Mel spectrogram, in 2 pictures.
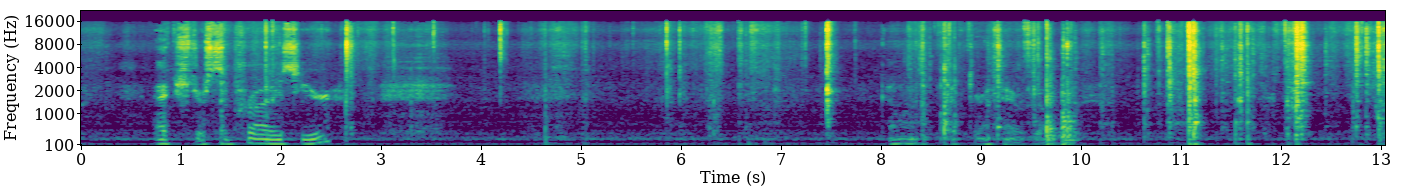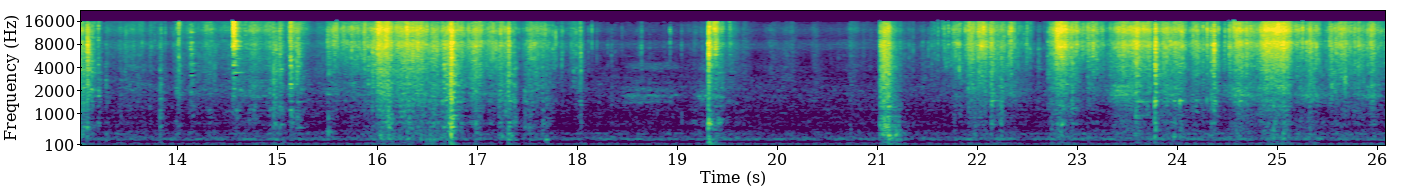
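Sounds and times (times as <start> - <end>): plastic wrap crinkling: 13.9 - 18.3, 21.0 - 26.0.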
